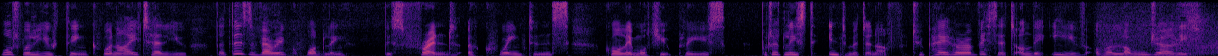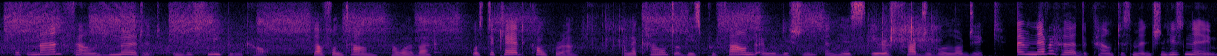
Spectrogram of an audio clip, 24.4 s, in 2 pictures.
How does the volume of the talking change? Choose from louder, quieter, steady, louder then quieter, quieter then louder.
steady.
